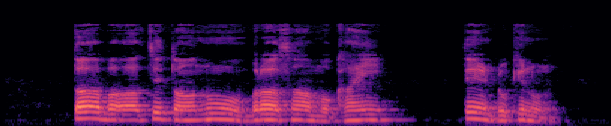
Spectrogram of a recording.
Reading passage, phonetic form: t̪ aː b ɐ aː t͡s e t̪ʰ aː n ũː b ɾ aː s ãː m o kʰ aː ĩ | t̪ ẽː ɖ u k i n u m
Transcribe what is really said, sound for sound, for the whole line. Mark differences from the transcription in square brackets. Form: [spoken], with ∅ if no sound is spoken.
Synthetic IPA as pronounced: t̪ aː b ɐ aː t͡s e [t̪] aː n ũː b ɾ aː s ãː m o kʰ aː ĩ | t̪ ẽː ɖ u k i n u [n]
